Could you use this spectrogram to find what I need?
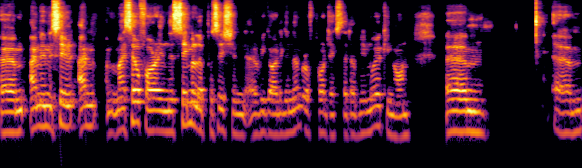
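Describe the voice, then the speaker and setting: In a Dutch accent, a man talks at a fairly slow pace with fairly even intonation. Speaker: health data researcher. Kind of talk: Q&A session. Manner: halting, many fillers.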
